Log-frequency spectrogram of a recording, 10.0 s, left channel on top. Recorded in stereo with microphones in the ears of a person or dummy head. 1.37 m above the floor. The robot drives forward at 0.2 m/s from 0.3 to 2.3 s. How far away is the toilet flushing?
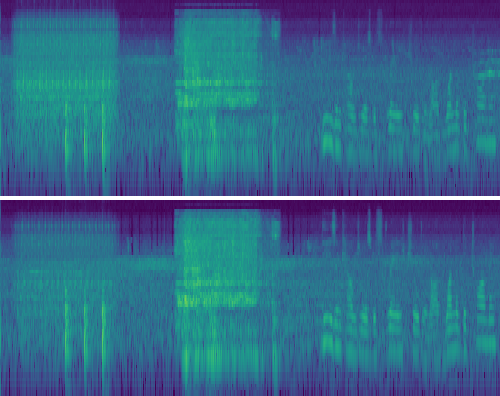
About 1.1 m.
